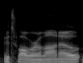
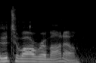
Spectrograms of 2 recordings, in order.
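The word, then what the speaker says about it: Utawarerumono: Utsuwa Romano. – Utsuwa Romano. – I'm not going to pronounce it the Japanese way because I can't pronounce my R's.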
